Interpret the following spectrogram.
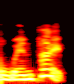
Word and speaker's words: Wynpipe: But win spelled with a Y, so windpipe.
